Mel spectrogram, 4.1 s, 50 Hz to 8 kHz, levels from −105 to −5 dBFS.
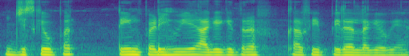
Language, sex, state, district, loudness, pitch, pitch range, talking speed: Hindi, male, Uttar Pradesh, Lalitpur, -17 LUFS, 140 Hz, 135-150 Hz, 205 wpm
